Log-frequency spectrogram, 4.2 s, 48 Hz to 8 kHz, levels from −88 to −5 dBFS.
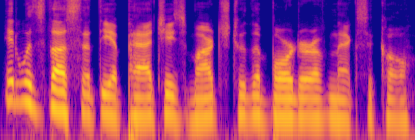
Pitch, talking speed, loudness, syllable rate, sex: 120 Hz, 175 wpm, -19 LUFS, 4.4 syllables/s, male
